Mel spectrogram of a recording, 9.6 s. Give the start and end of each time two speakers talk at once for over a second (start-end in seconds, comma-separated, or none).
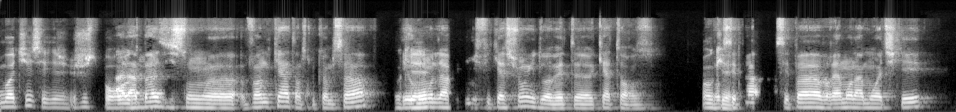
none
